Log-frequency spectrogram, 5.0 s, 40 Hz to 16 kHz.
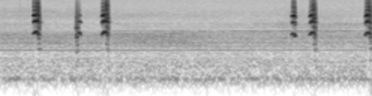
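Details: Peregrine falcon recorded in Montreal, Canada, in 2016: a few scattered harsh, grating call notes in two loose bursts, separated by a pause, with a constant electrical-sounding hum behind.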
